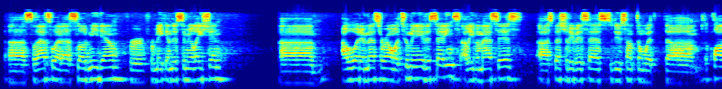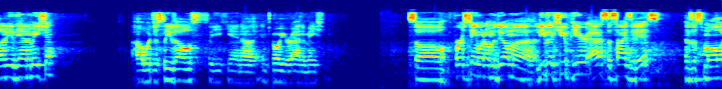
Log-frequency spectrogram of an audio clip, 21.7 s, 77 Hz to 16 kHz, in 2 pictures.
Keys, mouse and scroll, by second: 0.6 click, 0.6 scroll up 4, 3.8 click, 3.8-5.8 scroll up 12, 5.8-6.6 scroll up 6, 6.6-8.4 scroll up 3, 8.4 scroll up 7, 16.6-18.6 scroll down 3, 19.6-21.2 scroll up 1.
